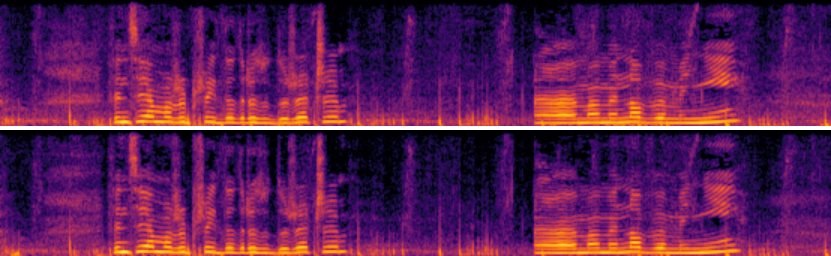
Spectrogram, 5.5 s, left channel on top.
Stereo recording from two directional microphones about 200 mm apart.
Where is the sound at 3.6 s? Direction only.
30° right (ahead or behind).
